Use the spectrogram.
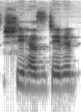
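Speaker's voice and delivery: plain reading voice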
